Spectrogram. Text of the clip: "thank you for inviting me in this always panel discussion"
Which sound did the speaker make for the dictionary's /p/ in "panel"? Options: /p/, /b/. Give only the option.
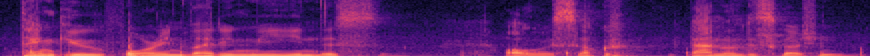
/p/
